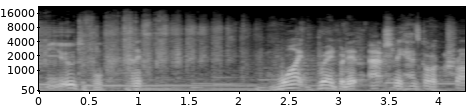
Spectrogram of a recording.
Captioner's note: bread crunches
